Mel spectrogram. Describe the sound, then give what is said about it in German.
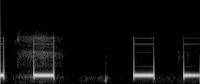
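A telephone rings with short electronic tone pulses at a steady mid pitch, each burst separated by silent gaps in a repeating on-off pattern. “Gut, jetzt läutet hier nochmal das Telefon.”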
